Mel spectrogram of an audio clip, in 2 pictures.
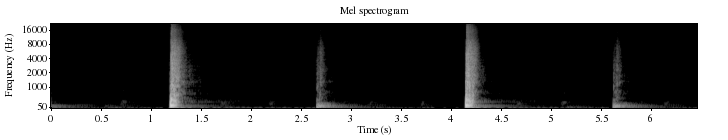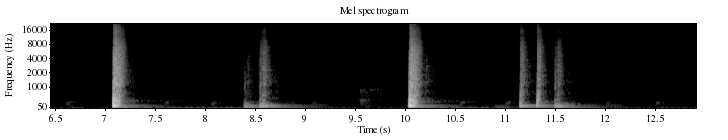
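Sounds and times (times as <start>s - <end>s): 
bottom snare drum: 1.2s - 1.4s, 4.1s - 4.3s, 10.1s - 10.3s, 11.1s - 11.7s.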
